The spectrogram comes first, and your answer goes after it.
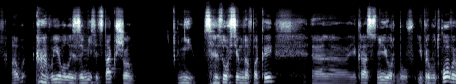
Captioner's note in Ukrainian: прочищення горла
